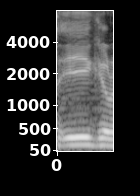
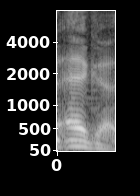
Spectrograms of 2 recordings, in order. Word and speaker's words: Eger: still alive at 97 I've heard it pronounced eager and eggar so I'll do it both ways uh to be totally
